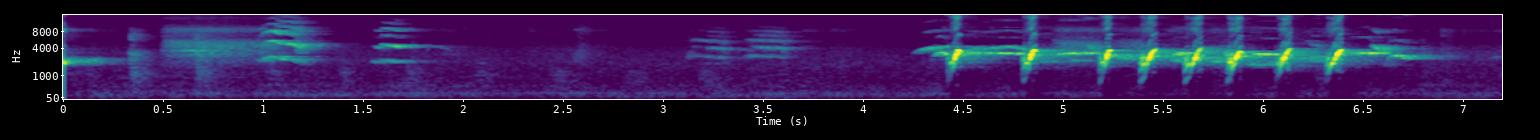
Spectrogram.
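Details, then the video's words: Greater green leafbird in full jamtrok song showing its fill: quiet scattered whistles at first, then a loud rapid series of about eight sharp, downward-flicking notes. "cucak ijo mewah ful jamtrok bongkar isian"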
